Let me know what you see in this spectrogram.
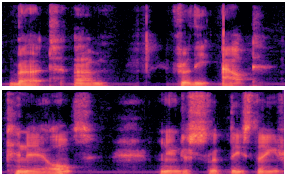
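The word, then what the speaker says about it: cannel: is called an end canal i think that's how you pronounce it it's spelled c-a-n-n-e-l so i i think that's canal in canal and out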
